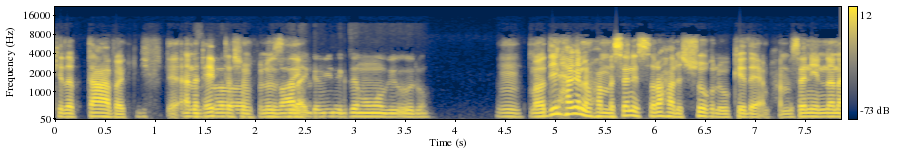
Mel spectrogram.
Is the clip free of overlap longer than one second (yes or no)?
no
